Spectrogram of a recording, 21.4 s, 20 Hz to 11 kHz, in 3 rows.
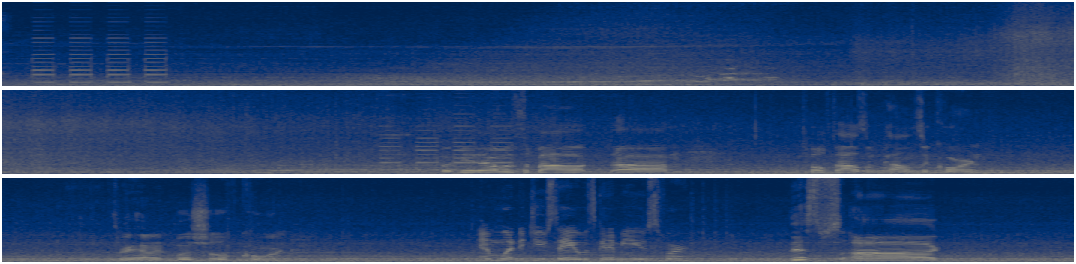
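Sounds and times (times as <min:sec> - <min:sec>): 
engine hum: 0:00.0 - 0:21.4
speech: 0:10.2 - 0:11.8, 0:12.5 - 0:13.8, 0:15.1 - 0:16.4, 0:17.5 - 0:20.7.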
